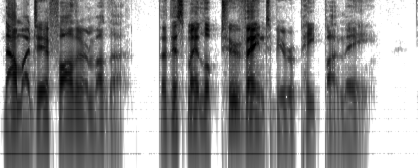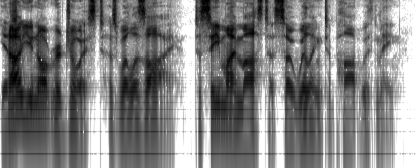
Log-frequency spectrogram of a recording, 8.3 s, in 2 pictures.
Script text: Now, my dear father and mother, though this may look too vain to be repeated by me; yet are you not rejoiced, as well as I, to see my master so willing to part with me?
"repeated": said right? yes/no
no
